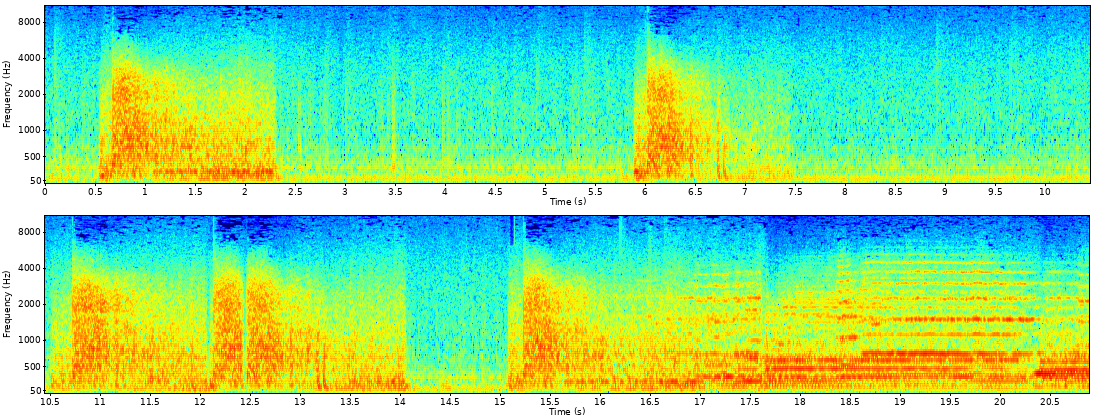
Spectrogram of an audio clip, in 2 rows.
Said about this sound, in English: Shooting's over, the crowd surges past the dead bodies. Within 3 days, at least 17 men have been executed thus, on busy street corners.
